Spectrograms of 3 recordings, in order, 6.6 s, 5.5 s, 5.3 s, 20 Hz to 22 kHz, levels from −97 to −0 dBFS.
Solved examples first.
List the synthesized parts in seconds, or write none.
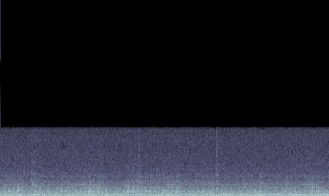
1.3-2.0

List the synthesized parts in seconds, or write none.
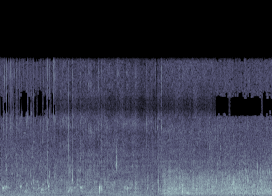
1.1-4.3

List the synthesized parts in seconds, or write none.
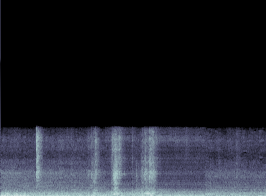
2.1-2.7; 3.1-4.1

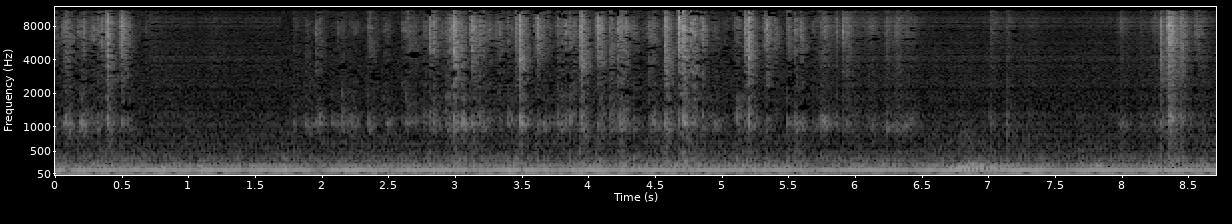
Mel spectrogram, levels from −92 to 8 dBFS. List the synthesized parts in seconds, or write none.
0.7-1.7; 5.7-8.7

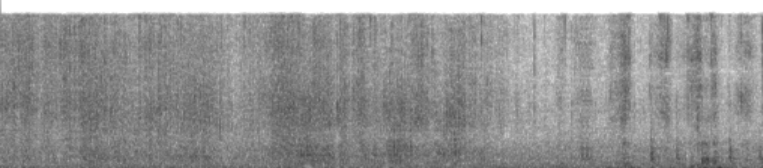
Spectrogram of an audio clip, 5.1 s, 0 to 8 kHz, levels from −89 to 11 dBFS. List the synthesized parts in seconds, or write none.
none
